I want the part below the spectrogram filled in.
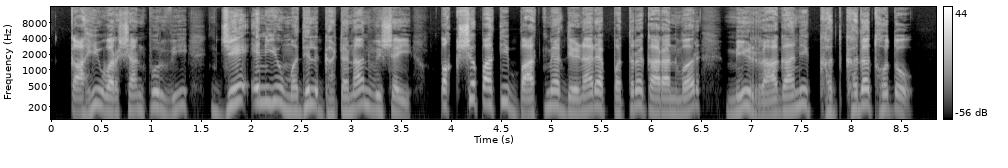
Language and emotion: Marathi, angry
